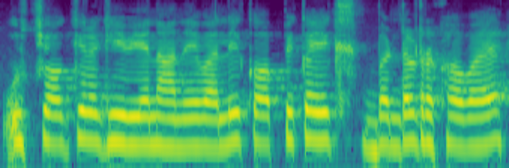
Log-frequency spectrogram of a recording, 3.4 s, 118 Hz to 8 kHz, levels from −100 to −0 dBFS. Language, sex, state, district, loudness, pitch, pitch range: Hindi, female, Bihar, Katihar, -12 LUFS, 225 Hz, 215-235 Hz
